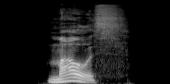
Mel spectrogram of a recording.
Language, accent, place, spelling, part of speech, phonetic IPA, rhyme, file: German, Germany, Berlin, Mouse, noun, [maʊ̯s], -aʊ̯s, De-Mouse.ogg
- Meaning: mouse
